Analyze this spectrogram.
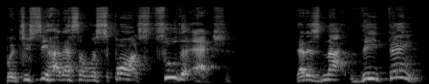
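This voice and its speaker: This man, a spiritual teacher and speaker, has a high, pushed, bright voice with big swings in pitch and a moderate pace. He delivers an impassioned, informal spiritual lecture in blunt, emphatic street vernacular, often posing rhetorical questions.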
